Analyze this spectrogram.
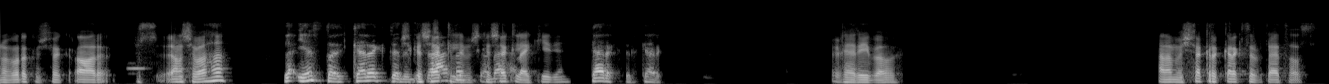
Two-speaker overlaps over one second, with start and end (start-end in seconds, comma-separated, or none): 4.0-5.2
